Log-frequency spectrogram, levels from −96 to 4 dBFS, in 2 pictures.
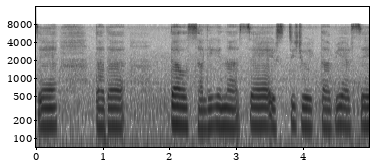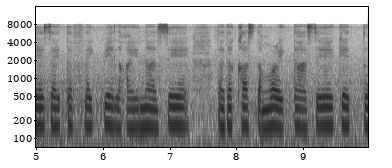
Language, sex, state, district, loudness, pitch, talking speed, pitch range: Nagamese, female, Nagaland, Dimapur, -15 LUFS, 160 Hz, 140 wpm, 155-165 Hz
